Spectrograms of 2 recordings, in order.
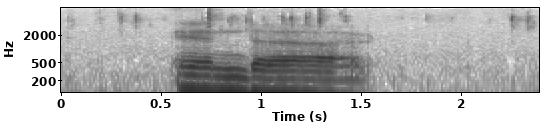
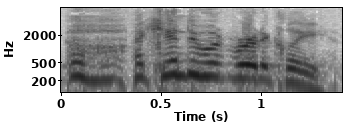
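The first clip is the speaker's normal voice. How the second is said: gasp, then high thrilled realisation; excited discovery; 9 semitones higher, 4 dB louder than usual. Real, not acted. Gamer finds a new move works, excited discovery. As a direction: gasp and blurt it high with delight. Sudden discovery while playing.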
